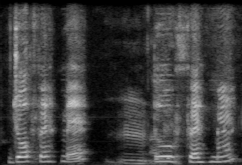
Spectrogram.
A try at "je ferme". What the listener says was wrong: ferme কেন stop ফেগ a sound কেন শেষে আপনাকে যেটা বললাম যে হ্যাঁ জো ফের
